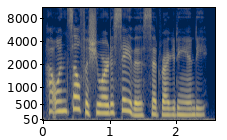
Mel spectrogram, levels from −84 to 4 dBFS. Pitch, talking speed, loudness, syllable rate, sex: 225 Hz, 230 wpm, -17 LUFS, 6.8 syllables/s, female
